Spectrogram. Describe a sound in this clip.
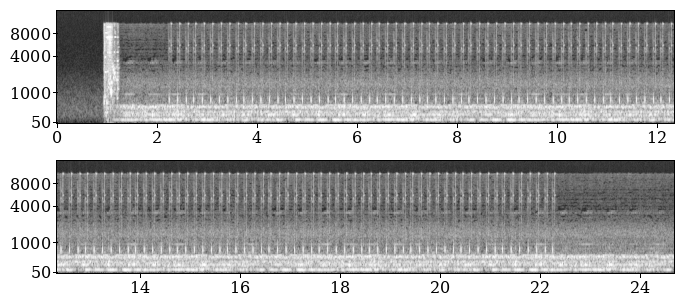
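A low electronic drone hums steadily.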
